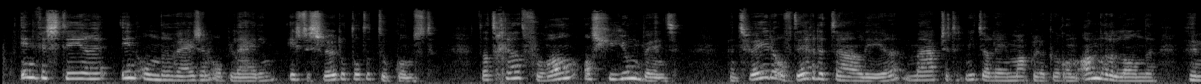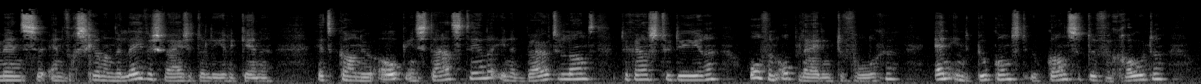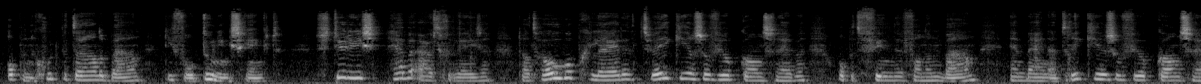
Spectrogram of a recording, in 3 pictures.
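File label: 1-minute trial dictation Dutch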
